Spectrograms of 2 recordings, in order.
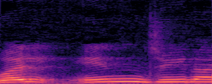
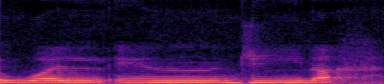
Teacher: جو نون کا ساؤنڈ ہے یہاں پر ہم غنہ کر رہے ہیں. تو نون ساکن کے بعد جیم آ رہا ہے جو کہ حروف اخفا میں آتا ہے.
